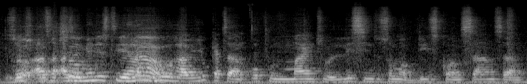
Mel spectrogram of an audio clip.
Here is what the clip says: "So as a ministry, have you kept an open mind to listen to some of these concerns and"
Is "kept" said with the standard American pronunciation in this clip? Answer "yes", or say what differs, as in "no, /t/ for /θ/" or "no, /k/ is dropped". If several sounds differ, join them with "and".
no, /p/ is dropped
